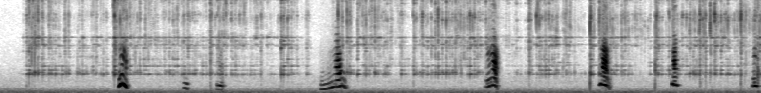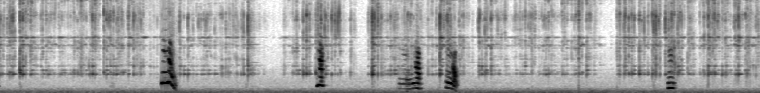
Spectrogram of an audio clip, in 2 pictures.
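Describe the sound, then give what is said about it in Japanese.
A small bell jingles inside a thrown toy ball as it is chased and batted about: many brief, bright, tinkling jingles come at irregular intervals, faint against a quiet low hum. “旦那様が投げた鈴の音がするボールを追っかけて私は走り出します。”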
